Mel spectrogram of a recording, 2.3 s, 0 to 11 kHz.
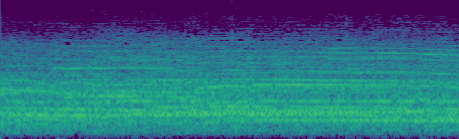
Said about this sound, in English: What do you have against the Marquee Network? Believe me, you won't be booing about that in a year. You guys won't be booing about the Marquee Network in 1 year.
